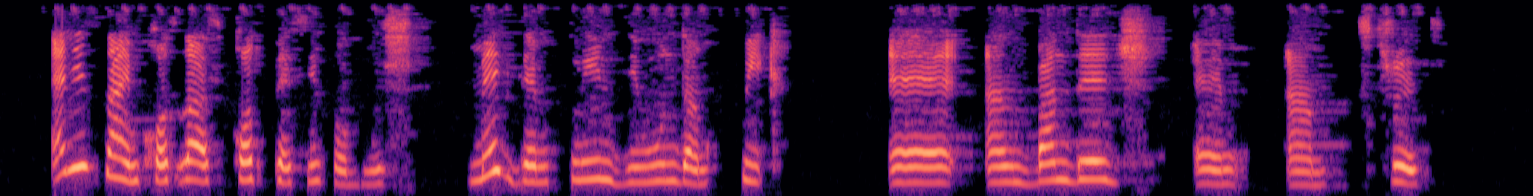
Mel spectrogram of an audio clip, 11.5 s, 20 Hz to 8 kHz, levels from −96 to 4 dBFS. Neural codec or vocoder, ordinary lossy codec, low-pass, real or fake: none; none; 7.2 kHz; real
